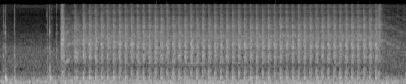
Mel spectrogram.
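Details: Lexus won't start: the starter turns the engine over at a fast, steady rhythm for about five seconds, but it never catches; cranks, no start.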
